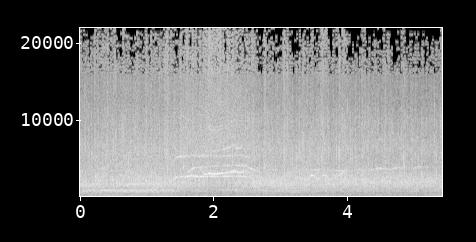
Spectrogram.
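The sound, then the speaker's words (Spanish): An audience at an awards ceremony bursts into sustained applause, a dense, steady wash of clapping that stays loud for several seconds with no one speaking over it. “Aquí está, un aplaudiment.”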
